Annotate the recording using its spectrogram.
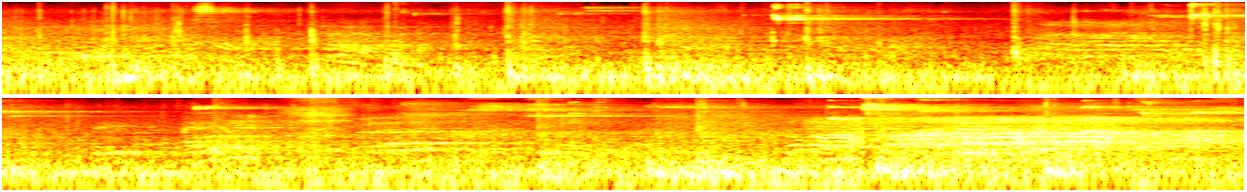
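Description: Sneakers squeak sharply on a gym floor in an echoing hall.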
